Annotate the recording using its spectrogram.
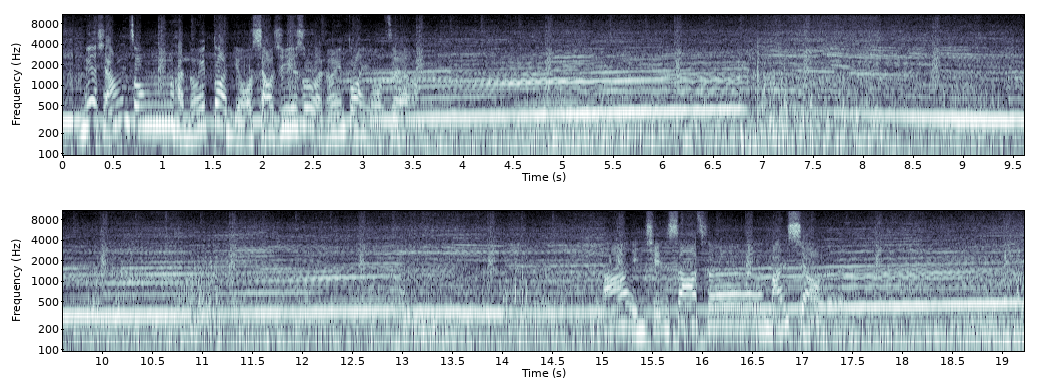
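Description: A motorcycle engine hums loudly, rising and falling in pitch as it speeds up and slows down.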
